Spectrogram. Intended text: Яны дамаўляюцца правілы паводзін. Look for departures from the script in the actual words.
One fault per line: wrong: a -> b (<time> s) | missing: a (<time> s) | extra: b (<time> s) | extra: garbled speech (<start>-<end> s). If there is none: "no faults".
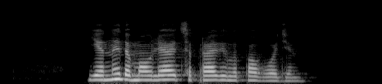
no faults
